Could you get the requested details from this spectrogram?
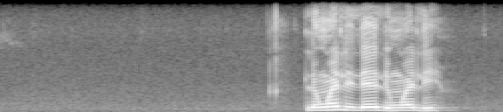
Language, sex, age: Northern Sotho, female, 22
